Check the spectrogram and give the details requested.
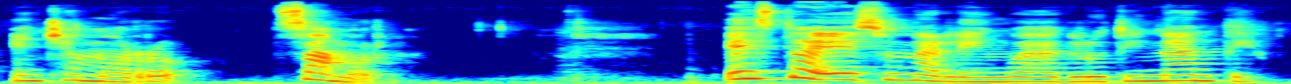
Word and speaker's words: Chamorro: La letra y suele pronunciarse como ts y el sonido ch se asemeja más al de ts que ch. Por ejemplo, Yona, que es parte del territorio de Guam, se pronunciaría como tsonia, y chamorro, que es como lo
